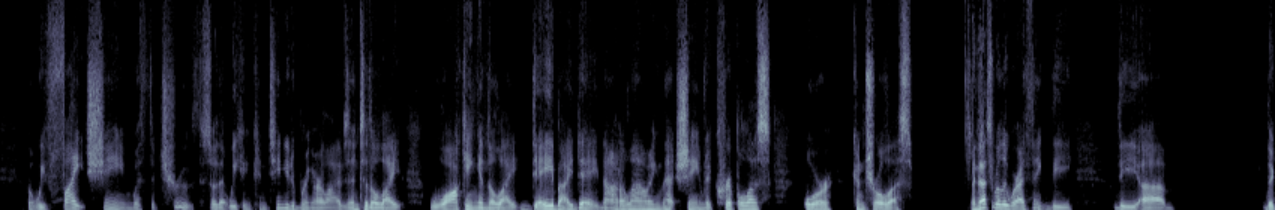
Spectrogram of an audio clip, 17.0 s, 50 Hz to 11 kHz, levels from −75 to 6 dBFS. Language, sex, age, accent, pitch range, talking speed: English, male, 40-59, American, 115-155 Hz, 160 wpm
